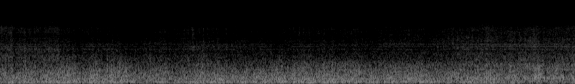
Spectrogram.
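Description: TCDD passenger train running at speed, heard from an open coach window: a steady rush of wind on the microphone over the low rumble of the train.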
